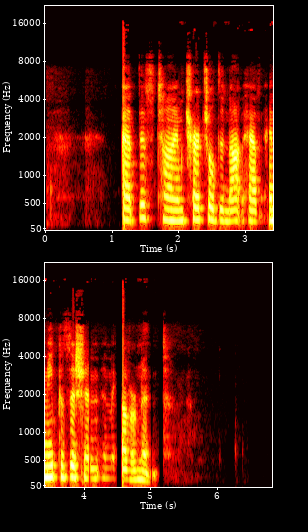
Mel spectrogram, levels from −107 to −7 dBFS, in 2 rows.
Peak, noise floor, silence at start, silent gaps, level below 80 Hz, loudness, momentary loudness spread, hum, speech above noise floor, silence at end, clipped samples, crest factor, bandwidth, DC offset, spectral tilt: -2 dBFS; -88 dBFS; 1.15 s; 4.51-4.57 s; -58 dBFS; -18 LUFS; 10 LU; none; 70 dB; 1.75 s; under 0.1%; 18 dB; 7.6 kHz; under 0.1%; -6 dB/octave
